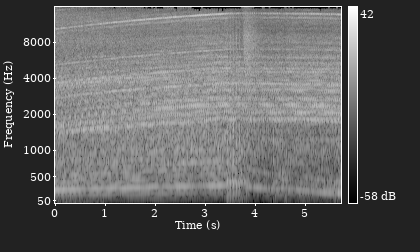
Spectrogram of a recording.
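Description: Toyota Supra's twin-turbo 2JZ-GTE straight-six revving up steadily under full load on a chassis dyno, on a pull at about 12 psi boost. About three and a half seconds in there is a short rushing burst and the revs then fall away steadily as the throttle is released.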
